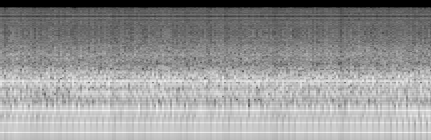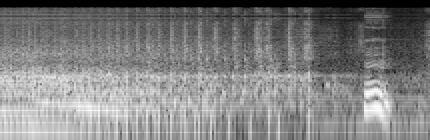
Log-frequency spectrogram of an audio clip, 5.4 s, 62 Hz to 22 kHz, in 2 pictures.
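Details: Briggs & Stratton mower, cold start at 35°F after sitting with water in the gas, started first pull; even, steady buzz for about three seconds, then speed falls away at shutdown, running normally with no misses.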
